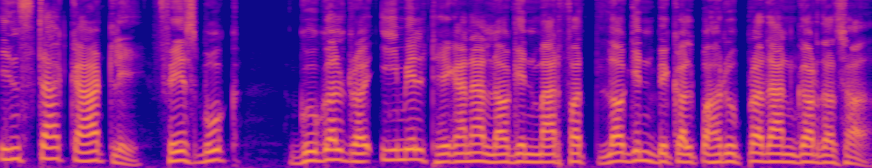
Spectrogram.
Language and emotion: Nepali, neutral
